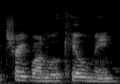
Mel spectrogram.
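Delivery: ordinary talk, nothing marked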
